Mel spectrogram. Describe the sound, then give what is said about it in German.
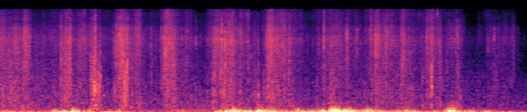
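Footsteps of a few people setting off on foot for a geocaching outing: irregular, soft thuds with light rustling that rise and fall in loudness. “Dann wollen wir mal, wa? Genau, wir gehen jetzt mal los.”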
